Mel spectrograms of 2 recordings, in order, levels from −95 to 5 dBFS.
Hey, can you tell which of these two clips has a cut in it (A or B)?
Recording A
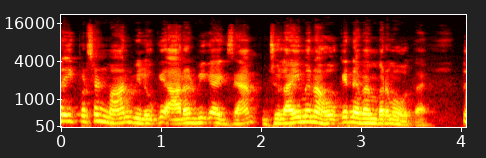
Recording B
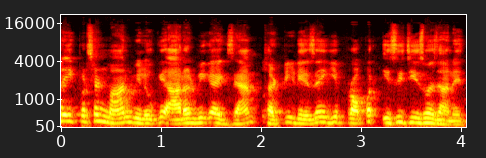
B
